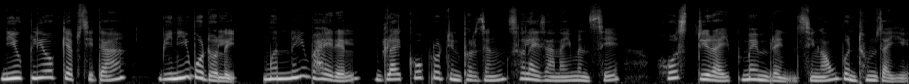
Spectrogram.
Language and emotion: Bodo, neutral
